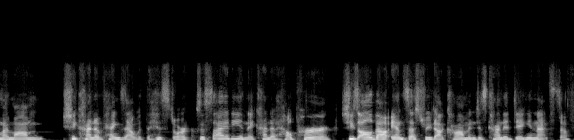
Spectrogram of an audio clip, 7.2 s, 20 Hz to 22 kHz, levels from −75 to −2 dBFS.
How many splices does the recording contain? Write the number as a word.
one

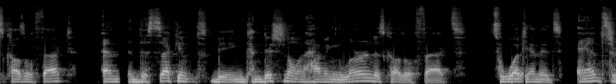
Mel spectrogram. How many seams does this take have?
three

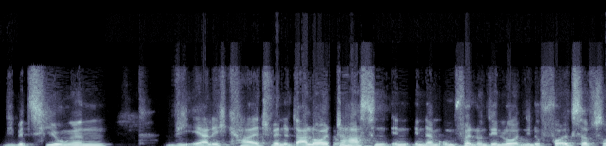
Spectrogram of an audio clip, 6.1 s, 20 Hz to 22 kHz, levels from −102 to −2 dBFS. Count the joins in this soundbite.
zero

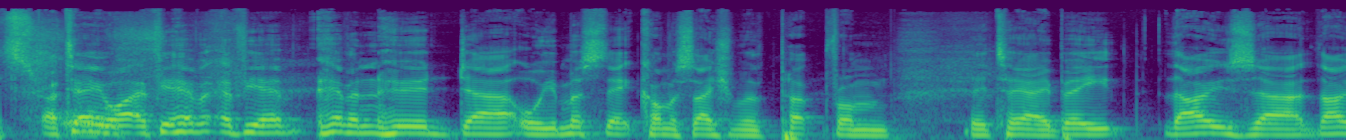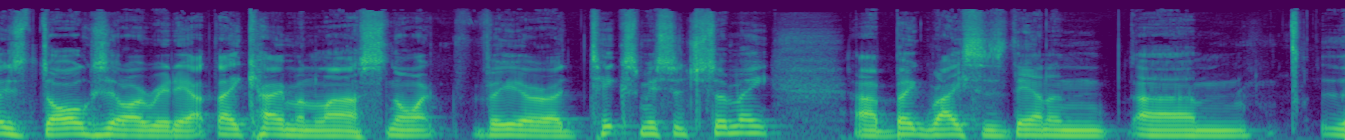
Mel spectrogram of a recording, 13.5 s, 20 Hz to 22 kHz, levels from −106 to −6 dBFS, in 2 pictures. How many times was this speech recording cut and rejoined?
zero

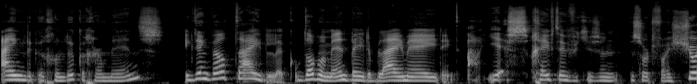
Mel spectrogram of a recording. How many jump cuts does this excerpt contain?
one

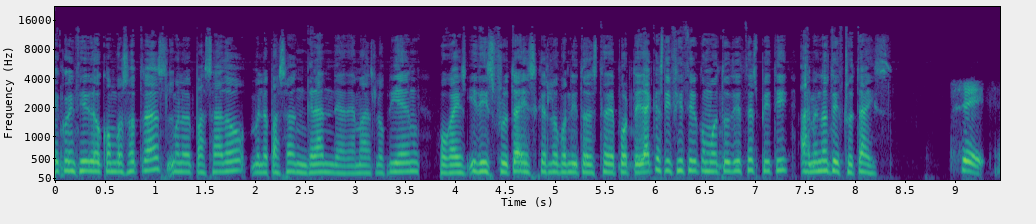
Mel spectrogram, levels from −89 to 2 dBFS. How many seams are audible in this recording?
six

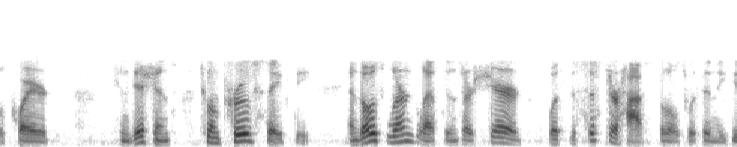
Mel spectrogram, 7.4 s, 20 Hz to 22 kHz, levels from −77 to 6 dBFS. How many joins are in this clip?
zero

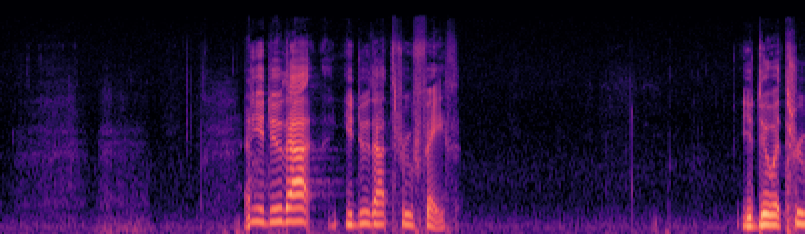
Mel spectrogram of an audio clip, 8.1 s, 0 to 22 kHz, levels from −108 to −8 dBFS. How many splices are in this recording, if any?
one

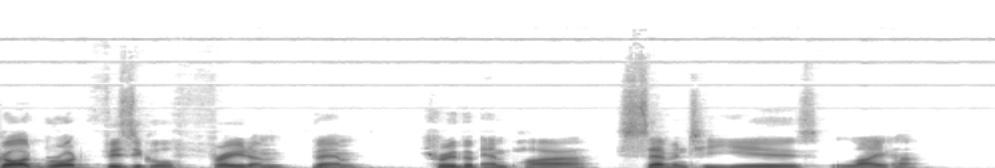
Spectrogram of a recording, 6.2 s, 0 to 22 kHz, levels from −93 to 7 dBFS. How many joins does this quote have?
three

